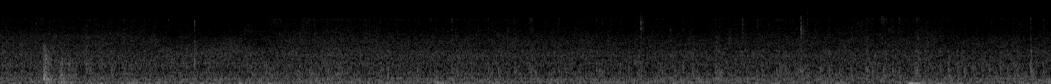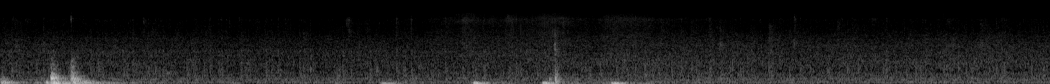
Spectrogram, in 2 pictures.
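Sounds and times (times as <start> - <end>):
heavy rain falling in Tokyo: 0.0 - 21.0
heavy raindrops thudding and splashing: 10.5 - 11.8.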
